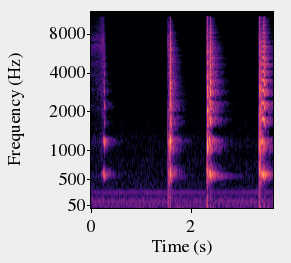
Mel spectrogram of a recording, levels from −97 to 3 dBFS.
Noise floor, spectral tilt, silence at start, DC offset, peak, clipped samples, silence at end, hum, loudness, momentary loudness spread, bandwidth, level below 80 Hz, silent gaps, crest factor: -64 dBFS; 1.5 dB/octave; 0.25 s; under 0.1%; 0 dBFS; under 0.1%; 0.05 s; none; -22 LUFS; 20 LU; 11.5 kHz; -62 dBFS; none; 28 dB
